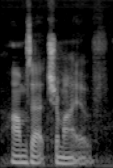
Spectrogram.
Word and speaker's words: Khamzat Chimaev: So we have that Khamzat Chimaev, Paulo Costa fight coming up. – Khamzat Chimaev. – I said those two back, the first syllable backwards on both of them. So the backup for that fight is Kamaru Usman.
